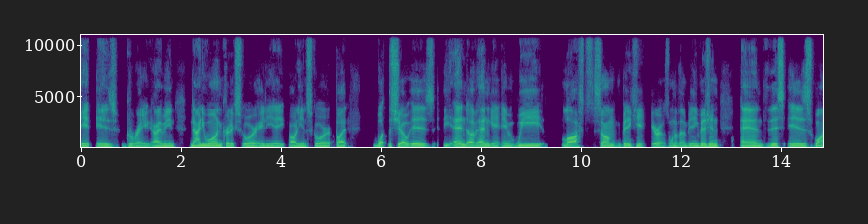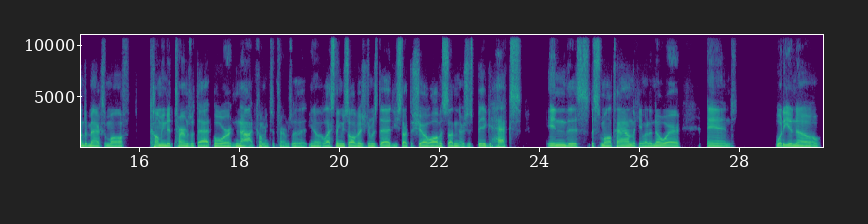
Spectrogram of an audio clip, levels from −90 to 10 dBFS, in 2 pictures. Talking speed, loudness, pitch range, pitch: 170 wpm, -19 LUFS, 85-100 Hz, 95 Hz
